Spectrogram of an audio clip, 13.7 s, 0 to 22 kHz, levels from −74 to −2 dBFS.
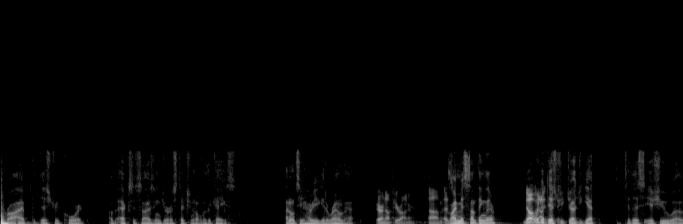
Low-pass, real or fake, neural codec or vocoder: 7.2 kHz; fake; vocoder, 22.05 kHz, 80 mel bands, Vocos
